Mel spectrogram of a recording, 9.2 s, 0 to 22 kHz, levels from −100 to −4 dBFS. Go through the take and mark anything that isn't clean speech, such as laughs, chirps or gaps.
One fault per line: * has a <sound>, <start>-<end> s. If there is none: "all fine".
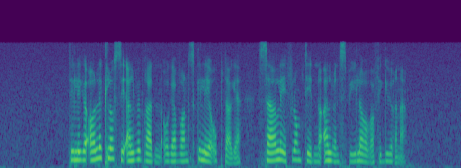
all fine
